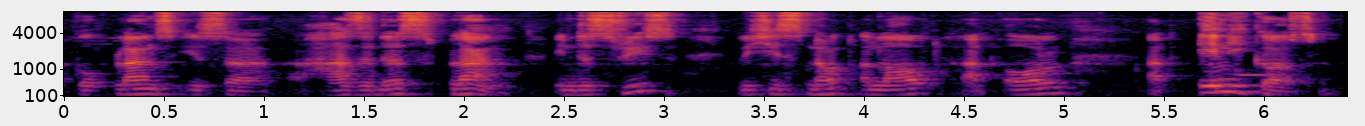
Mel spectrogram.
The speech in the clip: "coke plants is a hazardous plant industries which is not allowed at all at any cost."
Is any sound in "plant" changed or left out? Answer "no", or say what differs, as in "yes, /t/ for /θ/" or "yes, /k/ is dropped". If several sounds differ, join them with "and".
yes, /t/ is dropped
